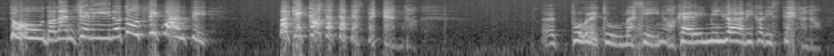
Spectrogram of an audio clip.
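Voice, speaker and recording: An actress playing a frightened, furious young widow in a dubbed film drama, shouting in anguish and then trembling with tears. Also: female voice, fairly high pitch, fast, hardly any pauses, slightly rough. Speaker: widow of a murdered man.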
